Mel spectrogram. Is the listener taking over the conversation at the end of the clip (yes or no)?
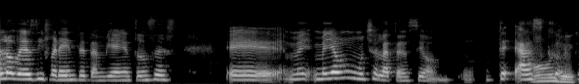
no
